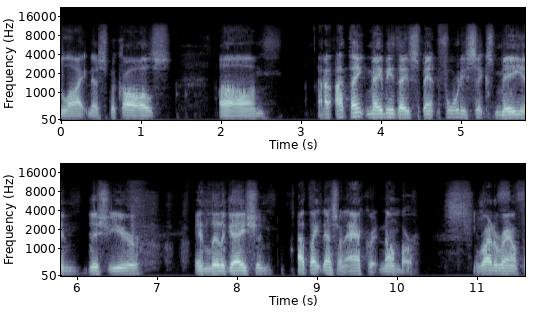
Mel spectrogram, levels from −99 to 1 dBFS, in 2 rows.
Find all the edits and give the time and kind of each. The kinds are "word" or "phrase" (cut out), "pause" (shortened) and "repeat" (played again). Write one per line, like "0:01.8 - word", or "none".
none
